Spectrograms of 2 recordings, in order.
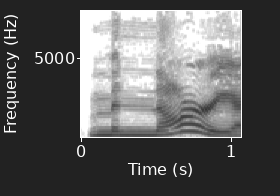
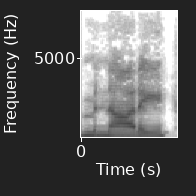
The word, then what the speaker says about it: Minari: Let's move on to Minari, I believe is how everyone's mostly been saying it, although I have heard it pronounced Minotti.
